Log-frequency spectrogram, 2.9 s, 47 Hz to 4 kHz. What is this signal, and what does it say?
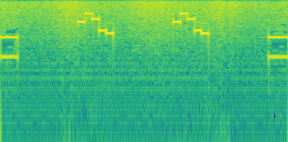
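Five-tone selective call (ZVEI), heard as quick runs of five tones, tones of about 70 ms. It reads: 88954 88954
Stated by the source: Five-tone ZVEI selective call received on an SDR.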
